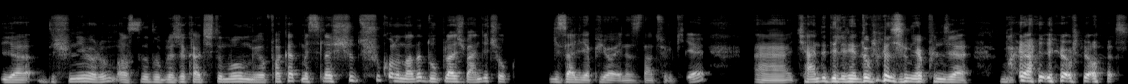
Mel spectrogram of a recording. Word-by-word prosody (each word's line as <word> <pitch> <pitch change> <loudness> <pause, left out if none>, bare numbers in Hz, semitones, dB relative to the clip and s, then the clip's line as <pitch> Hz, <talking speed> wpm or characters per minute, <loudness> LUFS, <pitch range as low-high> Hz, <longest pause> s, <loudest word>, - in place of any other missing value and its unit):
Ya, 110 -2 -2
düşünüyorum, 130 +2 -2
aslında 110 +2 -5
dublaja 115 +1 -4
kaçtığım 120 +2 -3
olmuyor 115 -5 0
fakat, 155 +5 -3
mesela, 130 +3 -1
şud 180 +6 -6
şu 195 +1 -9
konularda 150 -2 0
dublaj 135 -1 +1
bence 125 +7 -2
çok 130 -4 -8 0.3
güzel 110 -2 -1
yapıyor 105 0 -2
en 90 - -4
azından 95 0 -10
Türkiye. 90 - -6 0.5
Eee, 95 -1 -3
kendi 130 +4 0
dilinin 135 -2 +5
dublajını 150 - +5
yapınca 120 -7 +1 0.3
bayağı - - +4
iyi - - +4
yapıyorlar. - - +2
125 Hz, 145 wpm, -20 LUFS, 110-135 Hz, 0.5 s, dilinin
